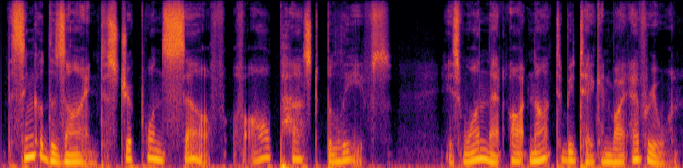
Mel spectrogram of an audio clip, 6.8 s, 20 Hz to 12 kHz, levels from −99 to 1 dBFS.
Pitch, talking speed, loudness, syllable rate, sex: 120 Hz, 195 wpm, -23 LUFS, 5.2 syllables/s, male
